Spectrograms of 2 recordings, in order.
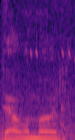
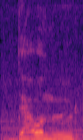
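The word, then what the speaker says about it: Dalamud: annihilate all life below if I ever switch between damood and Dam mud um yeah I do that damood is a correct pronunciation but I did not find that out for a long time so I may call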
